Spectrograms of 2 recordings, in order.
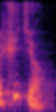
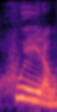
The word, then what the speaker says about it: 휘: 그러니까 히읗과 유를 더하면 어떻게 되죠? 휘죠.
